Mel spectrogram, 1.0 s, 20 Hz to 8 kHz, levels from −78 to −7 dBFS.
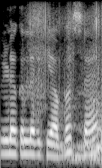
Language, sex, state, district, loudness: Rajasthani, female, Rajasthan, Nagaur, -16 LUFS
